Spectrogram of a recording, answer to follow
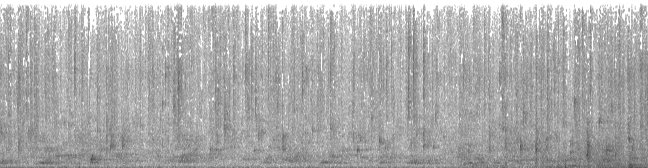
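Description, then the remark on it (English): A very small amount of water trickles and splashes steadily at the very bottom of a narrow underground shaft, a continuous wash of sound with faint shuffling movement and no clear speech. “Very small amount of water at the very bottom here.”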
